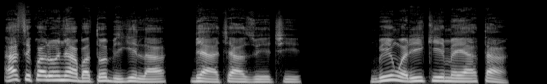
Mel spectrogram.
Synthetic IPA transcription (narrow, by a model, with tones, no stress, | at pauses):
a˦sɪ˦kʷa˦lo˦ɲe˦a˨ɡ͡ba˨to˦bi˨ɡɪ˦laː˨˦ | bja˦˨a˨t͡ʃɪ˦a˨zʊ˦e˦t͡ʃi˦ | ŋ͡m̩˨ɡ͡bi˦ŋʷe˨ɾi˦ke˦i˦me˦ja˦taː˦˨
